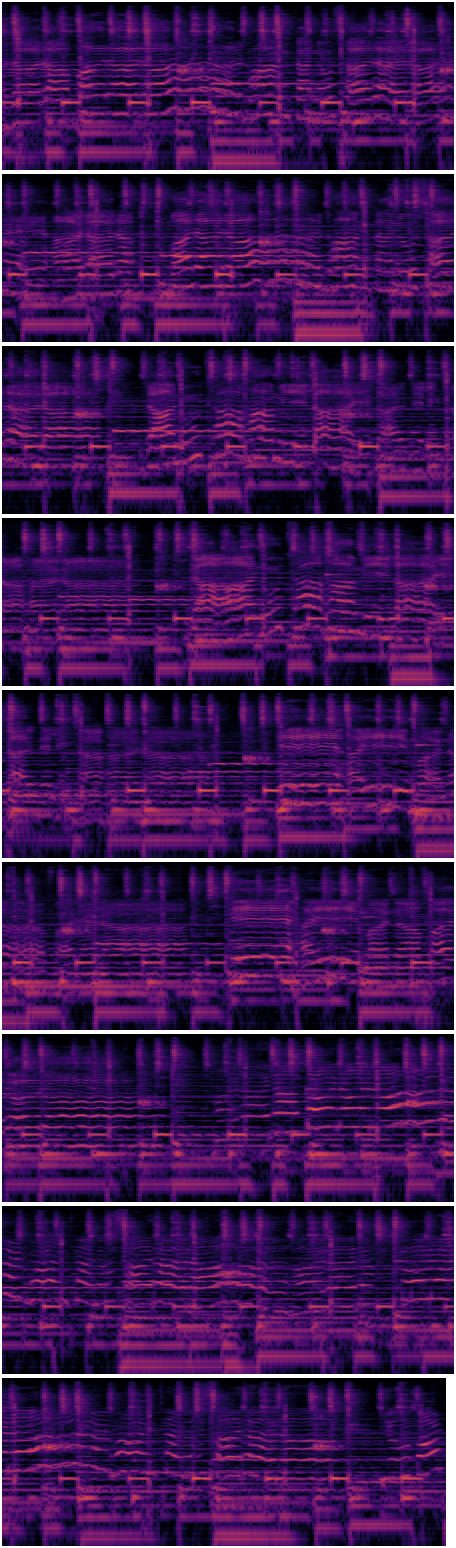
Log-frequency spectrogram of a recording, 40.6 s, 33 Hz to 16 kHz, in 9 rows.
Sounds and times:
Folk music: 0.0s - 40.6s
Singing: 0.0s - 40.6s.

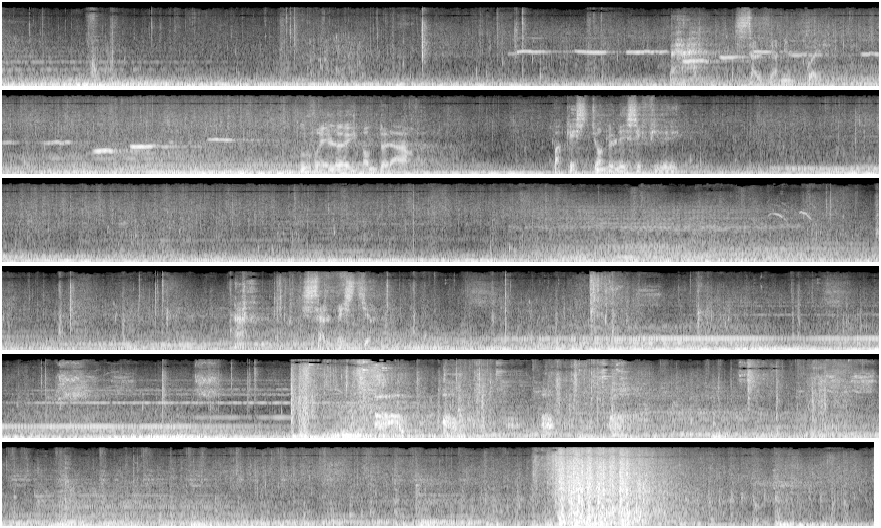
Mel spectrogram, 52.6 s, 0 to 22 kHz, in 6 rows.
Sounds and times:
Rain on surface: 0.0s - 52.5s
Raindrop: 0.0s - 52.5s.

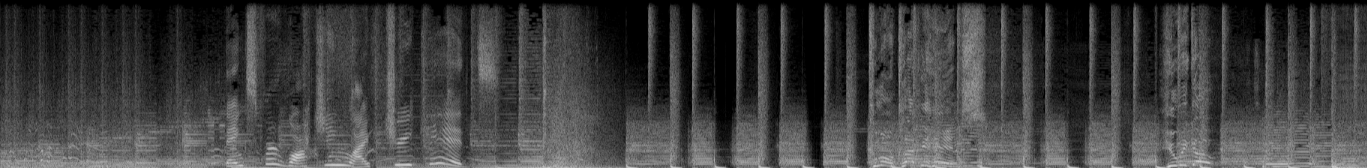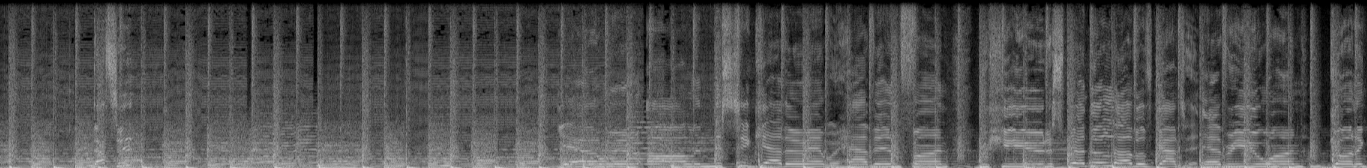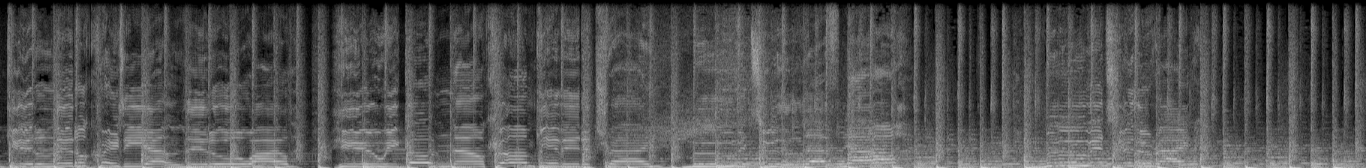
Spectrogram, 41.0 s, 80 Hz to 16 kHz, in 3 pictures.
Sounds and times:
Pop music: 0.0s - 41.0s.

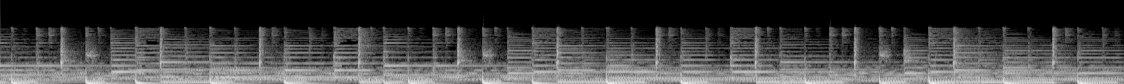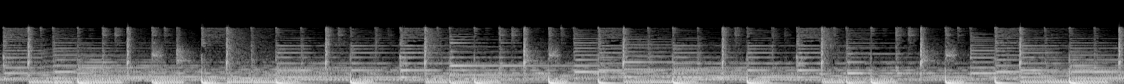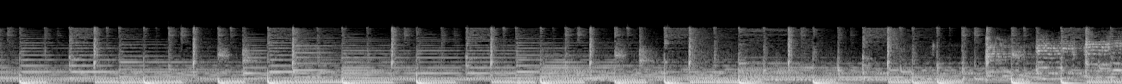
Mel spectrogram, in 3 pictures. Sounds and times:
Background music: 0.0s - 33.7s.

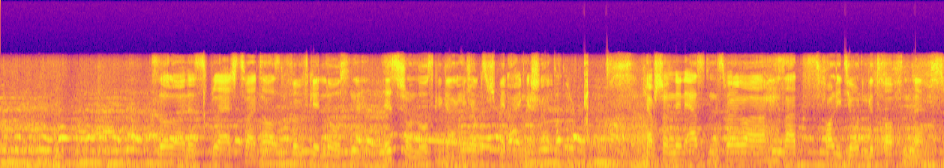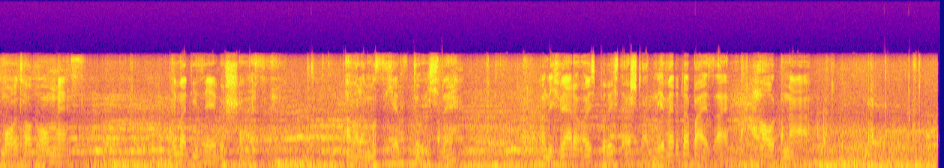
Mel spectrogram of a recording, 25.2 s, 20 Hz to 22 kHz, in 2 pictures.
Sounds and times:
Music: 0.0s - 25.1s
Speech: 1.7s - 13.8s, 14.8s - 16.3s, 17.2s - 18.8s, 19.8s - 23.5s.

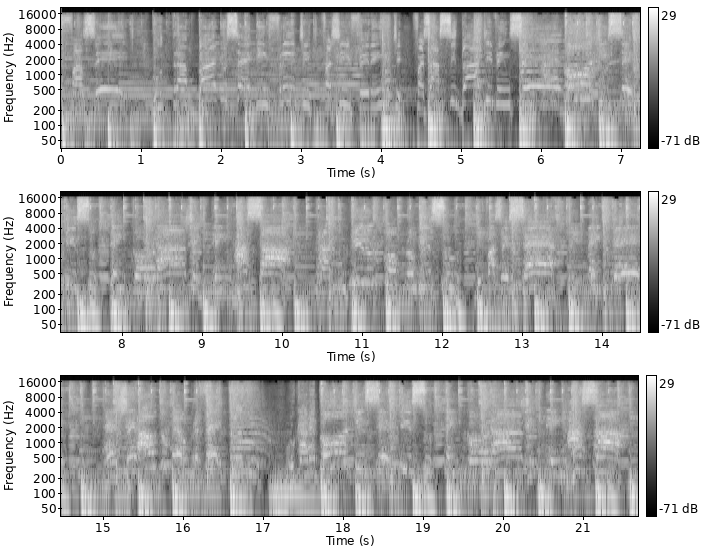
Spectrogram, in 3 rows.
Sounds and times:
Jingle (music): 0.0s - 21.6s.

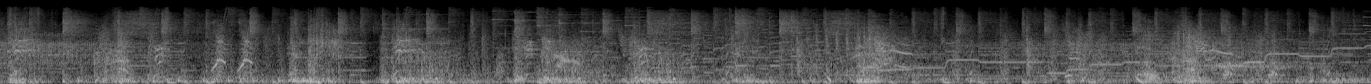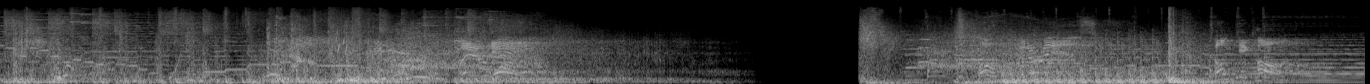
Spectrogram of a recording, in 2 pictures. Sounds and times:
Whack, thwack: 0.0s - 6.8s, 7.4s - 9.1s, 10.7s - 12.4s, 13.8s - 14.4s, 16.4s - 17.8s.

